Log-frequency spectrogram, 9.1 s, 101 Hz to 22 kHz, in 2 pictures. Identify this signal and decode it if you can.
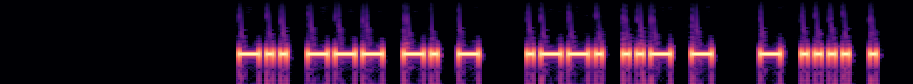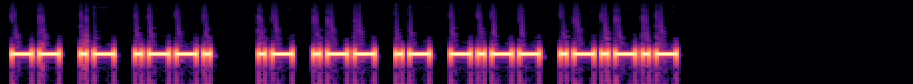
Morse code, heard as a keyed tone, about 36 wpm, 700 Hz. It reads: DONT PUT THE MAP AWAY.
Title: Sentences from Top 1000 Words - Review Part 2 - 35wpm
